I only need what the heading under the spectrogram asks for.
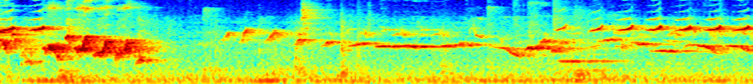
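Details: Bar-winged prinia song used as a lure to make silent, stuck or sluggish caged birds sing: bursts of buzzy notes, then a run of repeated high chirps and short slurred whistles.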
